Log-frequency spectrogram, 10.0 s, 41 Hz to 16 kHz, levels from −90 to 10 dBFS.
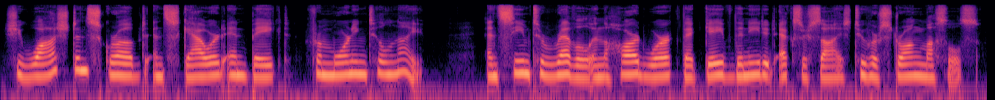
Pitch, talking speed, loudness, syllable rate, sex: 180 Hz, 175 wpm, -19 LUFS, 4.4 syllables/s, female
